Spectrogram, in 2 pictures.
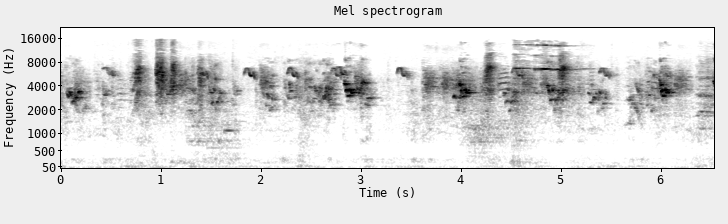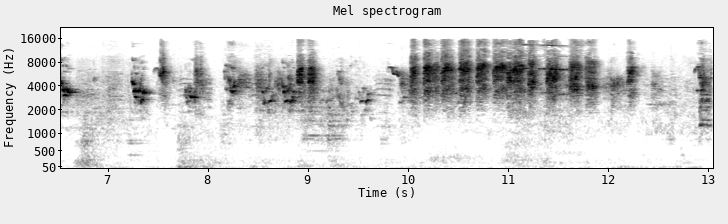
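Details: Many finches of a colony in Saudi Arabia chirping at once, continuous high twittering and squeaks with louder bursts, some sharp clicks and wing flutters among them.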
